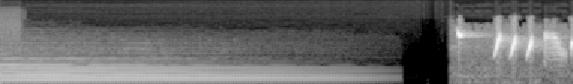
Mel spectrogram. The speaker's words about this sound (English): In spring, he lay in the grass and listened to the birds sing.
